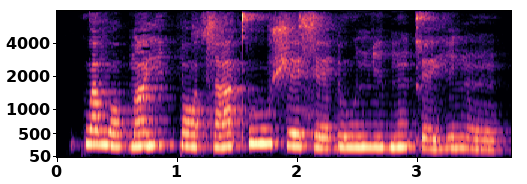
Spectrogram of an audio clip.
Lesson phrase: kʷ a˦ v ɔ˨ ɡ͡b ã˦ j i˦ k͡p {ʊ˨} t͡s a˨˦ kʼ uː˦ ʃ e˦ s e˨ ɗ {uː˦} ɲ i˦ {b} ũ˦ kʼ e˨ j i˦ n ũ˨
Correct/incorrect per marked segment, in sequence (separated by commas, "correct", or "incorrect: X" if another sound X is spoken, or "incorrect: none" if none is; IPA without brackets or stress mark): incorrect: ɔ˨, correct, correct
